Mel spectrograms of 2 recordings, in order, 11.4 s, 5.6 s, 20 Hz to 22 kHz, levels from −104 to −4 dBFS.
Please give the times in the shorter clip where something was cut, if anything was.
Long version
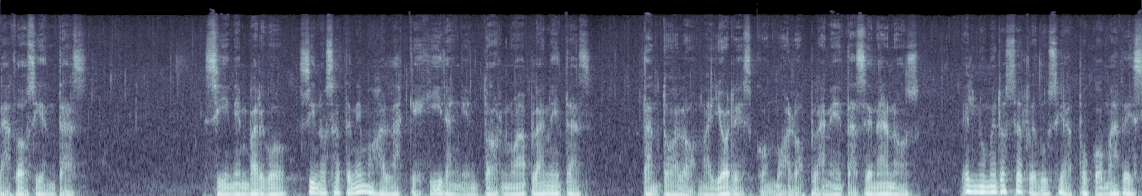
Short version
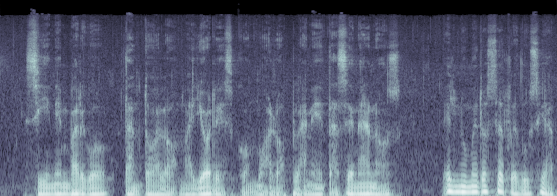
0:01.1

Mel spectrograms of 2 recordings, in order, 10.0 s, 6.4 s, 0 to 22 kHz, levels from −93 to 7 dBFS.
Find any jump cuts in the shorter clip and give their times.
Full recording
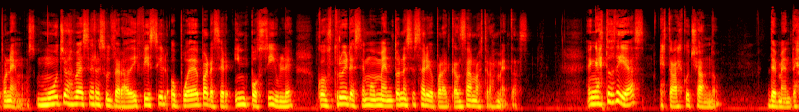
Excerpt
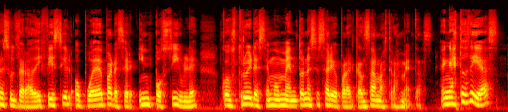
0:05.4

